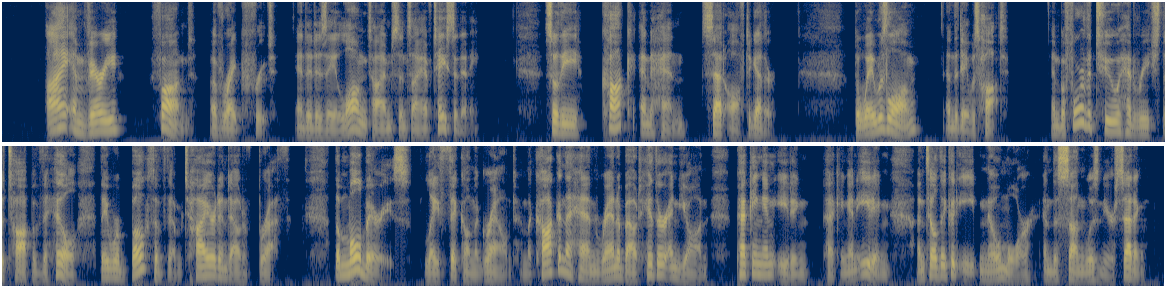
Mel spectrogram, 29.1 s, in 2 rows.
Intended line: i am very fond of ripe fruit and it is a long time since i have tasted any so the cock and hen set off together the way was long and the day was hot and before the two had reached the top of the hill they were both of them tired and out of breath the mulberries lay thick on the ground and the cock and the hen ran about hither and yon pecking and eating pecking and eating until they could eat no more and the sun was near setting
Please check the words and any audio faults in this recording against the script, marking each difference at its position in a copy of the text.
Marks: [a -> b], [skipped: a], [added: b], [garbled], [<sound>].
i am very fond of ripe fruit and it is a long time since i have tasted any so the cock and hen set off together the way was long and the day was hot and before the two had reached the top of the hill they were both of them tired and out of breath the mulberries lay thick on the ground and the cock and the hen ran about hither and yon pecking and eating pecking and eating until they could eat no more and the sun was near setting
